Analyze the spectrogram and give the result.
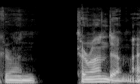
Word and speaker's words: corundum: And I think we should change the name to corundium. – Yeah. I would love some corundum. I said it wrong the first time.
